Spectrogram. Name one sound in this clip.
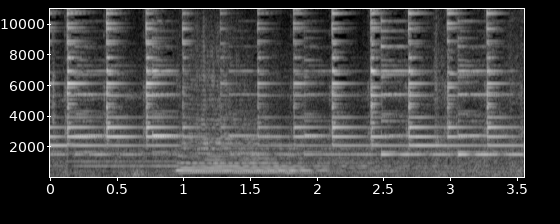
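A locomotive horn blares loudly.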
